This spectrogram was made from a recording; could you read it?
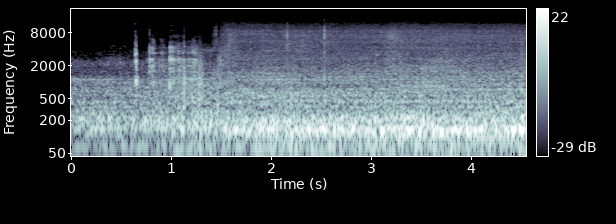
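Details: New Rheem Classic Series furnace in its first year, running on a night forecast to drop to 24 degrees: a few early clicks, then a steady deep rumble with an even airflow roar as it fires; normal running.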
